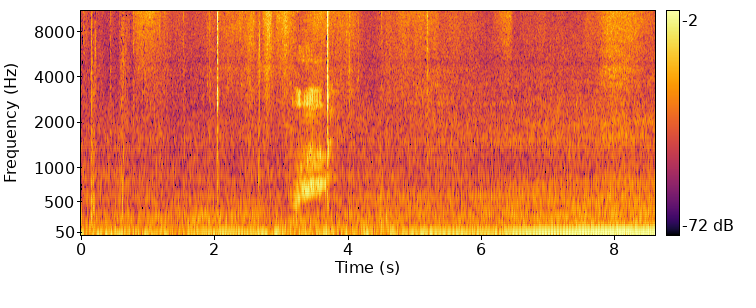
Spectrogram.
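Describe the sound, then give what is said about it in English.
Steady low engine rumble from a large vehicle being driven, a dense, continuous drone that grows slightly louder toward the end. “Oh, it's sometimes quite hard work when you're driving a vehicle this big.”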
